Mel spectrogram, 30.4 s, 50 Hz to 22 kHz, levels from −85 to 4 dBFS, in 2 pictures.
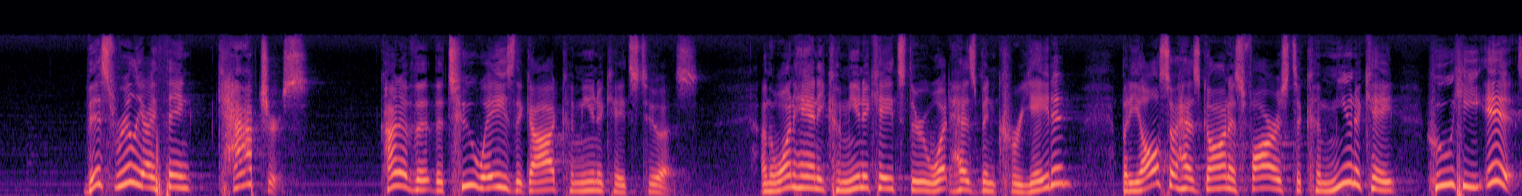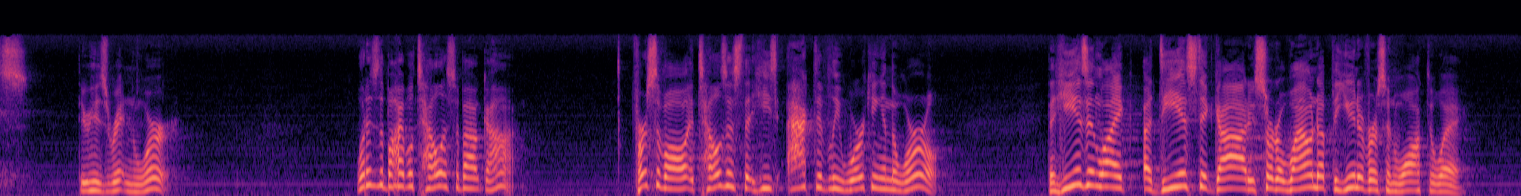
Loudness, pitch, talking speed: -20 LUFS, 190 Hz, 160 wpm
